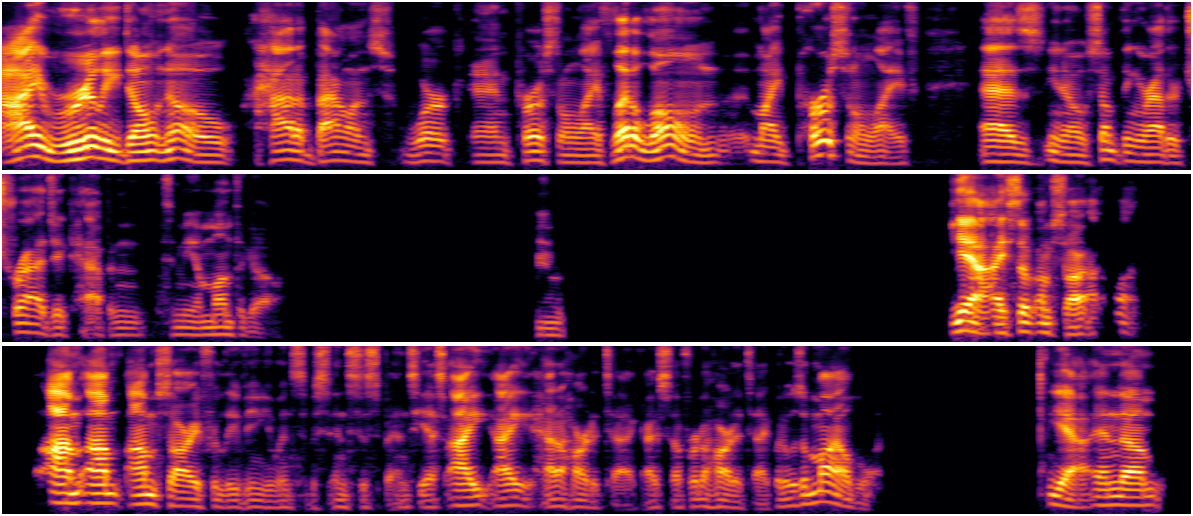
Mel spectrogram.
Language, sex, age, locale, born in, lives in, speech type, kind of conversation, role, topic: English, male, 45-49, en-US, United States, United States, conversation, advice, user, How can I set boundaries and manage my time to balance work and personal life?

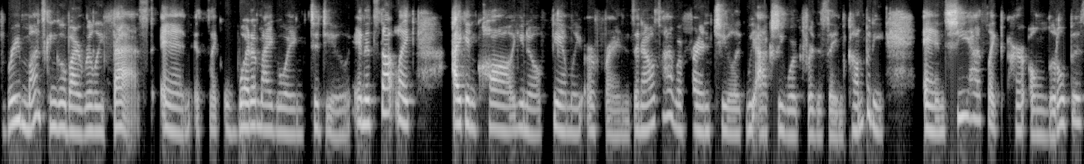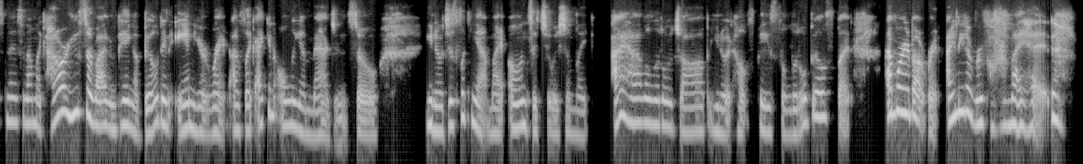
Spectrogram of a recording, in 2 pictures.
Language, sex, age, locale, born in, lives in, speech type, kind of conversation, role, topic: English, female, 30-34, en-US, United States, United States, conversation, advice, user, How can I get my finances under control and reduce money-related stress?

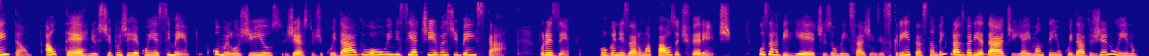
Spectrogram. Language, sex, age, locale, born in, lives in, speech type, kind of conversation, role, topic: Portuguese, female, 30-34, pt-BR, Brazil, United States, read, expert-assistant, expert, Como encontrar motivação nos dias difíceis trabalhando em administração de hospital?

